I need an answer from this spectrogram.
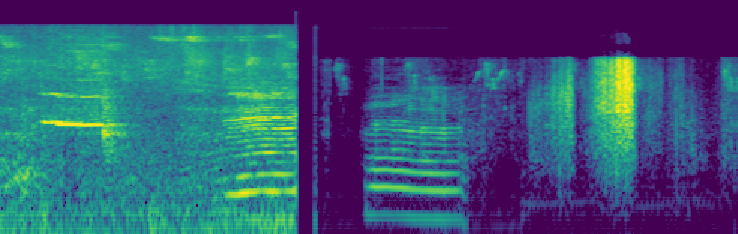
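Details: Cow heard in a noisy stretch with a rough rising lowing. After a short break comes a steady, low, clean moo lasting over a second. Scattered breathy and rustling noise bursts follow.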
